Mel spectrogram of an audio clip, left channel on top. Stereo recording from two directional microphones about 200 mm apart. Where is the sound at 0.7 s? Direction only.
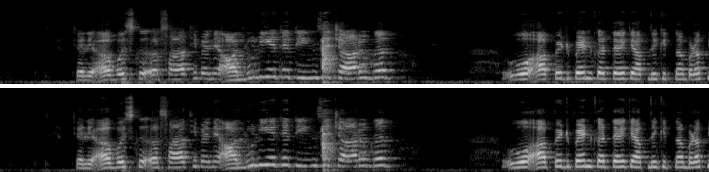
45° right (ahead or behind).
